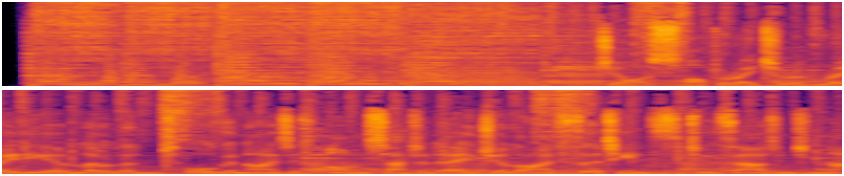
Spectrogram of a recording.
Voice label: PROMO BBQ PARTY english male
